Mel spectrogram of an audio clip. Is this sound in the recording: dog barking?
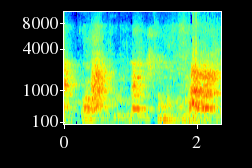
yes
